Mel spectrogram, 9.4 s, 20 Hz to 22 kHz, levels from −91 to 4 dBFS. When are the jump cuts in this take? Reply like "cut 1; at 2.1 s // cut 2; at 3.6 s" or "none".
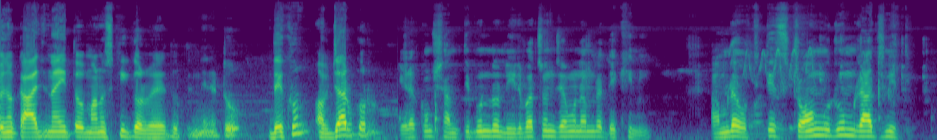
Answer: cut 1; at 3.9 s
